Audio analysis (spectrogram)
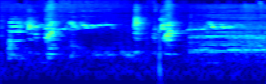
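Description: Tiger breed chickens on a farm cluck and call in short, sharp bursts with cooing notes between them, fairly quiet and close, with no voices.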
